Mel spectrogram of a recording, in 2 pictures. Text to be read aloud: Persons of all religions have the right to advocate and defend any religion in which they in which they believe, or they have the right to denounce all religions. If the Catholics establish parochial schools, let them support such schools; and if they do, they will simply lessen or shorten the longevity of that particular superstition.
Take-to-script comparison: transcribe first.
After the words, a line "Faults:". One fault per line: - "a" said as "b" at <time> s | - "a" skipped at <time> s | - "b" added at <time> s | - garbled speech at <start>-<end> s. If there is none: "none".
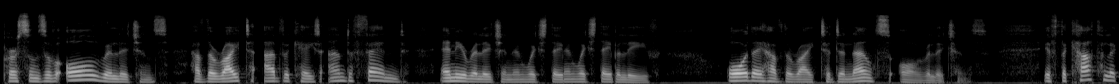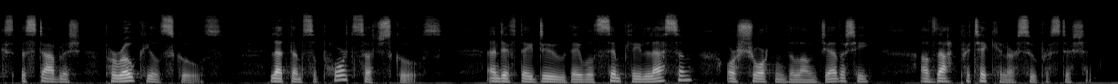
Persons of all religions have the right to advocate and defend any religion in which they in which they believe, or they have the right to denounce all religions. If the Catholics establish parochial schools, let them support such schools; and if they do, they will simply lessen or shorten the longevity of that particular superstition.
Faults:
none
